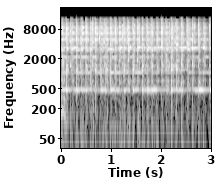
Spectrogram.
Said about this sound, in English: And those two donations got us over the top and allowed us to ring the bell from...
